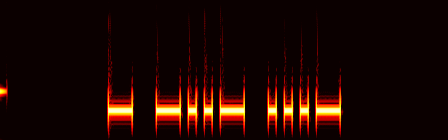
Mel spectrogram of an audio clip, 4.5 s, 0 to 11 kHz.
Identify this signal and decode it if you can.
Morse code, heard as a keyed tone, about 15 wpm, 700 Hz. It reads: TXV
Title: USA Call Sign Postfixes - 3 Letters 15wpm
